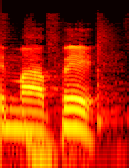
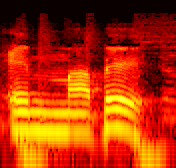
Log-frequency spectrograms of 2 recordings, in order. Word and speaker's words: Mbappé: Mbappé no se dice Mbappé, se dice Mbappé.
